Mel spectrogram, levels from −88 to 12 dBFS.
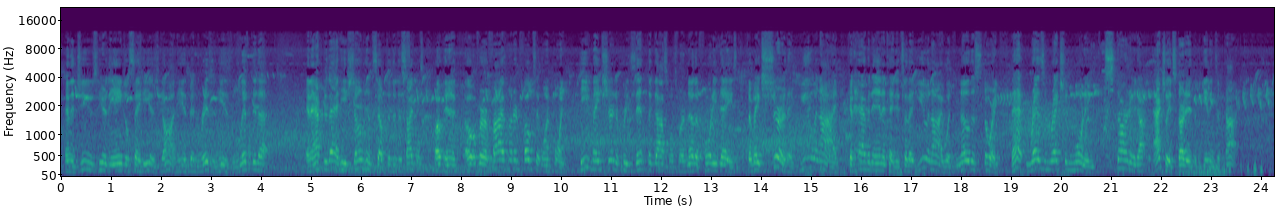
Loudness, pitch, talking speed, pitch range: -28 LUFS, 180 Hz, 190 wpm, 160-200 Hz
